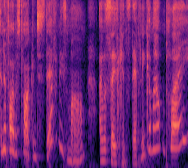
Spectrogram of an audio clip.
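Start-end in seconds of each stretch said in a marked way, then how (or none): 2.3-3.6 high, proper, put-on girly voice.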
